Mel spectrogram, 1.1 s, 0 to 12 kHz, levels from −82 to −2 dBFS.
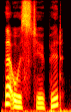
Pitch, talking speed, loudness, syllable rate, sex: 175 Hz, 165 wpm, -16 LUFS, 4.6 syllables/s, female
